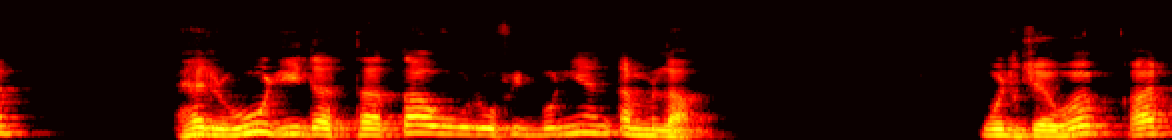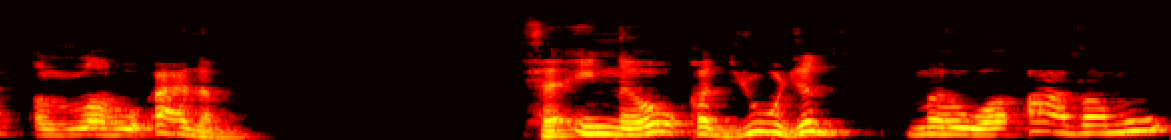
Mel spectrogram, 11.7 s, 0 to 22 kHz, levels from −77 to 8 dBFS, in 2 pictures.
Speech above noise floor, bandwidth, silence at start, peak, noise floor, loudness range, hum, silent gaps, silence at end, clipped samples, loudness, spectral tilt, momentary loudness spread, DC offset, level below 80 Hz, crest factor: over 73 dB; 11 kHz; 0 s; -2 dBFS; under -90 dBFS; 3 LU; none; none; 0 s; under 0.1%; -18 LUFS; -8 dB/octave; 9 LU; under 0.1%; -64 dBFS; 18 dB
